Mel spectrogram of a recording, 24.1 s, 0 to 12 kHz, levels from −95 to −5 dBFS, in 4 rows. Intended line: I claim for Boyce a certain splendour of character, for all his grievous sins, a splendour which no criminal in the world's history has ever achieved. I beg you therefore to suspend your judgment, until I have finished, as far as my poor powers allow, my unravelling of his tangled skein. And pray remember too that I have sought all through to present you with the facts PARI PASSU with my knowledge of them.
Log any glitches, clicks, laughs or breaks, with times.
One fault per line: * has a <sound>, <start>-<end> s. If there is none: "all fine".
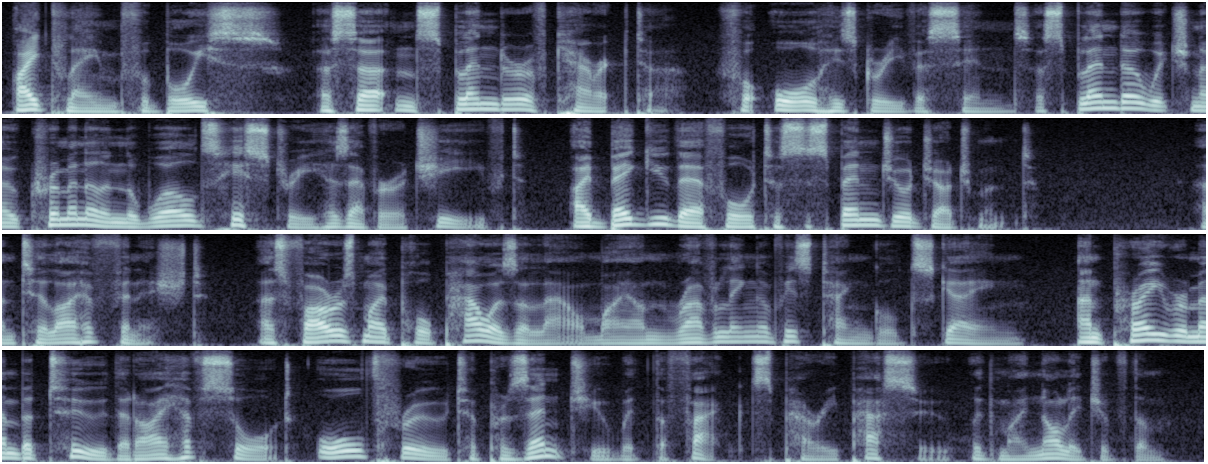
all fine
